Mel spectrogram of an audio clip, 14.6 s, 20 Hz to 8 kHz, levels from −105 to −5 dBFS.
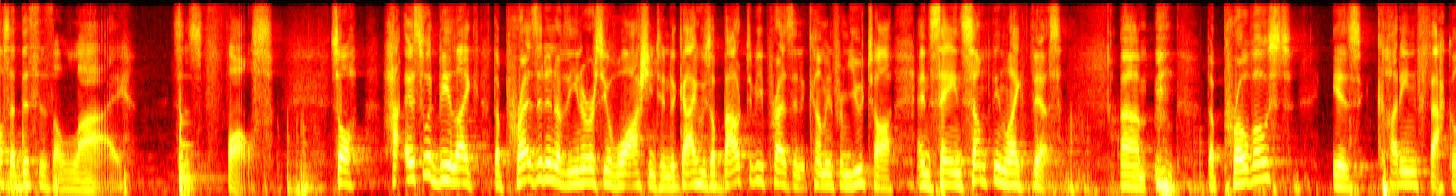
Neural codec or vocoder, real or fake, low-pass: none; real; 7.2 kHz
